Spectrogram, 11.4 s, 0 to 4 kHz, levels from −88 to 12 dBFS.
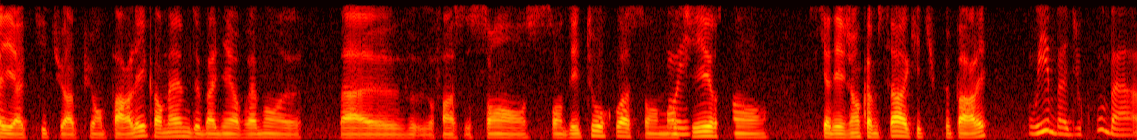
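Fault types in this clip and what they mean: No faults can be heard anywhere in the speech. The call path is audible as the narrow telephone band of G.711 mu-law at 64 kbps, with nothing above 4 kHz.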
